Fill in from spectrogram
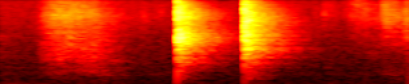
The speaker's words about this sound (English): Wow. And these two cards fell out as I knocked them.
